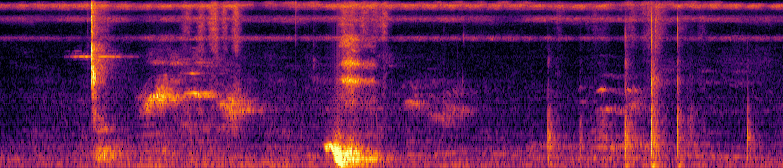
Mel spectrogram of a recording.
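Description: Chalk tapping and scratching on a chalkboard as letters and bonds are written, with several sharp taps from about seven seconds in. A short, louder sound falling in pitch comes about four seconds in.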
